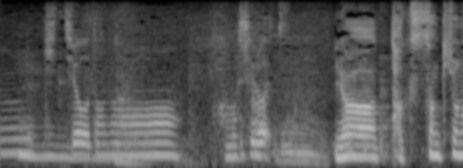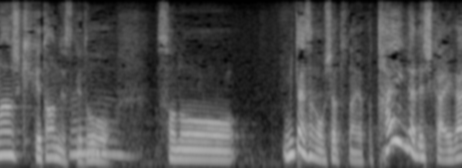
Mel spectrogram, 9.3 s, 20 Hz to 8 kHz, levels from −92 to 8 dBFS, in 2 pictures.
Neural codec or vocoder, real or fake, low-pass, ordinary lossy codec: none; real; none; none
